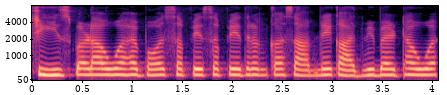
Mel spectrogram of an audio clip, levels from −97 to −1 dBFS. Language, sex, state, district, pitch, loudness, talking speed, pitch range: Hindi, female, Uttar Pradesh, Budaun, 235 Hz, -15 LUFS, 205 wpm, 230-240 Hz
